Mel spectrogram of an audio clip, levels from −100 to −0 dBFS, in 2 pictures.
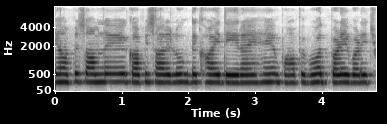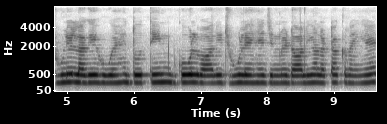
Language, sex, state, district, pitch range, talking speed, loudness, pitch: Hindi, female, Bihar, Vaishali, 235-245 Hz, 180 wpm, -14 LUFS, 240 Hz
